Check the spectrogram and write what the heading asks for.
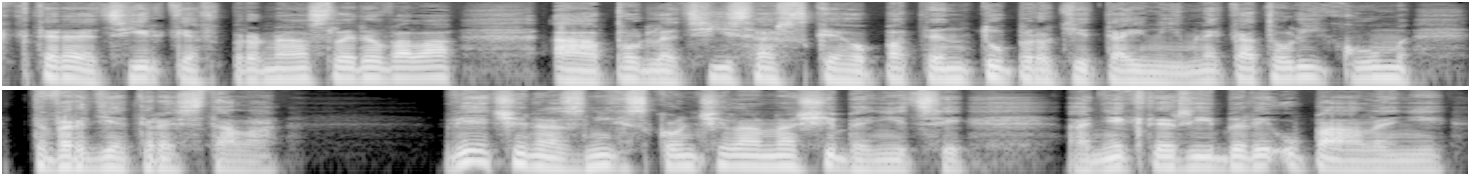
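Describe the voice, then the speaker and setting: A man narrating an audiobook in a measured, even storytelling manner. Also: lowish voice, husky, no room sound, clean studio sound.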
